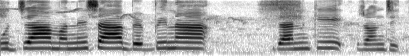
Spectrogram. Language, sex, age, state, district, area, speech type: Odia, female, 18-30, Odisha, Koraput, urban, spontaneous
